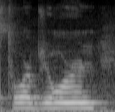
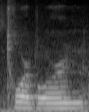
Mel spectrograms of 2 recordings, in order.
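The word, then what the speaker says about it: Torbjörn: My son tells me it's Torbjorn. Other people say it's Torborn.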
